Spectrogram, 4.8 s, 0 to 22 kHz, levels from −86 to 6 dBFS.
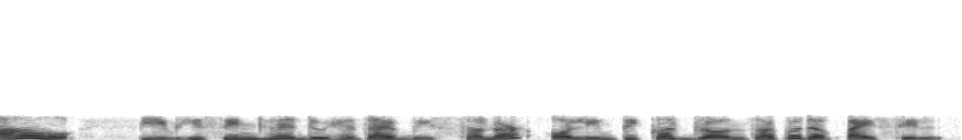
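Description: A short speech clip that's been through an AMR narrowband mobile codec the whole way, and the codec damage is plainly audible: the band runs only from about 250 Hz to 3.6 kHz, with nothing above, and the voice has that buzzy, synthetic edge that fits a low mode of around 7.4 kbps. There's also a patch of AMR comfort noise from 0.52 to 0.70 s, about 180 ms where the phone stopped sending speech and the receiver filled the gap with smooth, steady synthetic hiss that switches in and out.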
